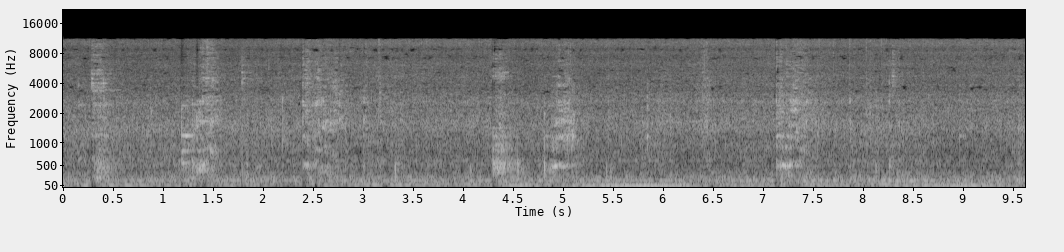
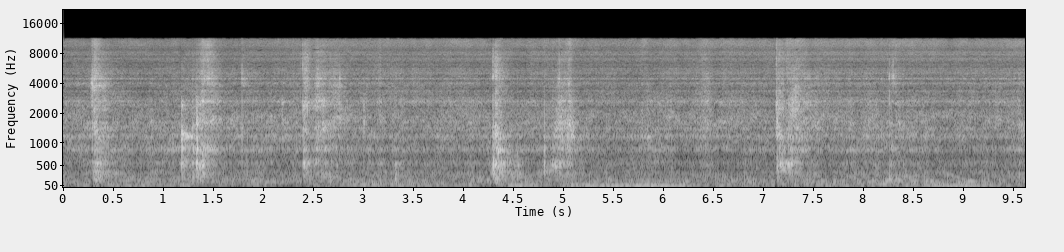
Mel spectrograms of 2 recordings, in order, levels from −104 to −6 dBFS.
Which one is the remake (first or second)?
second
